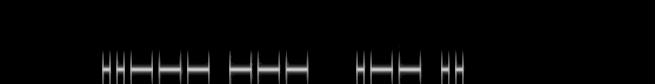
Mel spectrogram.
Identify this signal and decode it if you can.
Morse code, heard as a keyed tone, about 17 wpm, 700 Hz. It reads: 2O WI
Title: Winter Field Day Exchanges 17wpm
